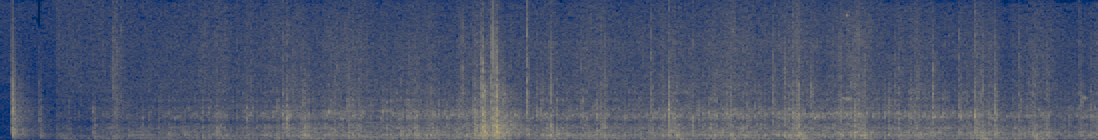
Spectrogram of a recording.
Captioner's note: tool gears spinning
